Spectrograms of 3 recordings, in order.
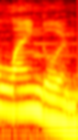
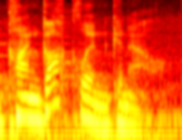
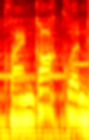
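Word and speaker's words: Llangollen: so this is The langin Canal at least that's how I read it but I learned the Welsh pronounced the double L's as CLA so it's actually pronounced the clangin canal all right this part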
